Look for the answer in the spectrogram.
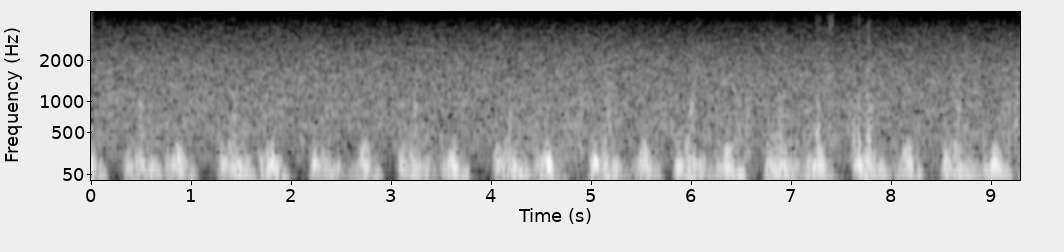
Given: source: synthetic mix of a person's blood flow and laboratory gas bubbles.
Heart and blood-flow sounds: Doppler ultrasound of blood flow; precordium
7.22-7.29 s: bubbles
7.33-7.42 s: bubbles
7.57-7.81 s: bubbles
From the record:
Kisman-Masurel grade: 213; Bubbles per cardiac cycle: several, 3 to 8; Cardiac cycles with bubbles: 1 to 10%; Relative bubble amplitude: loud (0.450 to 0.775); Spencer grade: 1 (occasional bubble signal discernible with the cardiac motion signal, with majority of cardiac periods free of bubbles); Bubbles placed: anywhere in the cardiac cycle

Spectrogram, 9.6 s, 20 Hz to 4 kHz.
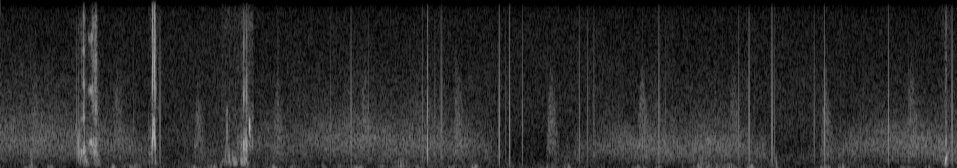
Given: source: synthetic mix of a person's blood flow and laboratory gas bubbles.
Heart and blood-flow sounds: Doppler ultrasound of blood flow; subclavian vein
0.74-1.00 s: bubbles
1.48-1.58 s: bubbles
2.21-2.53 s: bubbles
9.41-9.51 s: bubbles
From the record:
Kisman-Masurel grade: 123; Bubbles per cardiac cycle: 1 to 2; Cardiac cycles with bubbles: 10 to 50%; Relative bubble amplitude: loud (0.450 to 0.775); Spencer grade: 2 (many but less than half of the cardiac periods contain bubble signals, singularly or in groups); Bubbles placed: anywhere in the cardiac cycle

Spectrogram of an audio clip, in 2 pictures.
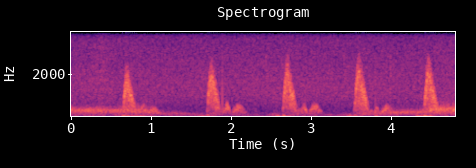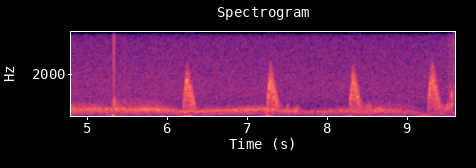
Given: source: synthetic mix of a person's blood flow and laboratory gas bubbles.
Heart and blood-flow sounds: Doppler ultrasound of blood flow; subclavian vein
9.53-9.61 s: bubbles
From the record:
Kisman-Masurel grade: 223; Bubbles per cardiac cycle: several, 3 to 8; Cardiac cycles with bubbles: 10 to 50%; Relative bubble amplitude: loud (0.450 to 0.775); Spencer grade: 2 (many but less than half of the cardiac periods contain bubble signals, singularly or in groups); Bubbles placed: anywhere in the cardiac cycle

